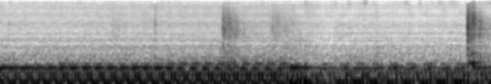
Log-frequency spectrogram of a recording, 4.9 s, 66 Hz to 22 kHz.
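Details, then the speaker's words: Car held at 2500 rpm, then throttle released: the idle goes lumpy and uneven and doesn't catch itself. Check engine light on; the owner suspects the O2 sensor and plans a back pressure test. "watch what happens when we drop it off to off the gas pedal just doesn't catch itself"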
